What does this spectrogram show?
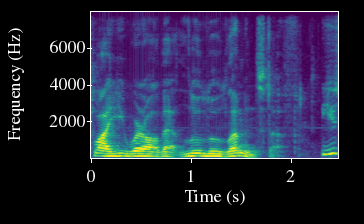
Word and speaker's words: Lululemon: good marketing that's why you wear all that Lulu Lemon stuff you said it correctly was that how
